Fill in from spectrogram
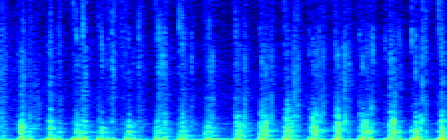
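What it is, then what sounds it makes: Leather wallet tapped. A small dark red leather bifold wallet is held upright while the fingertips and nails of the other hand tap across its surface. The result is a quick, uneven patter of soft, dull, low thuds with almost no ring, each tap dying away at once.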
